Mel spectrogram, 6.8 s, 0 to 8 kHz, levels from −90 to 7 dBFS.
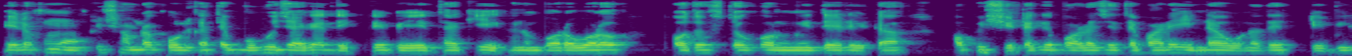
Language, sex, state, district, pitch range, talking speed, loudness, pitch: Bengali, male, West Bengal, Kolkata, 110-115 Hz, 205 wpm, -16 LUFS, 110 Hz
